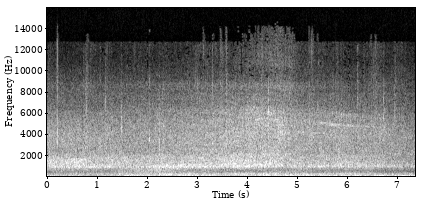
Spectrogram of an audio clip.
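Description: Steady road traffic noise: an even low rumble with a hiss of vehicles, without clear separate events.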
